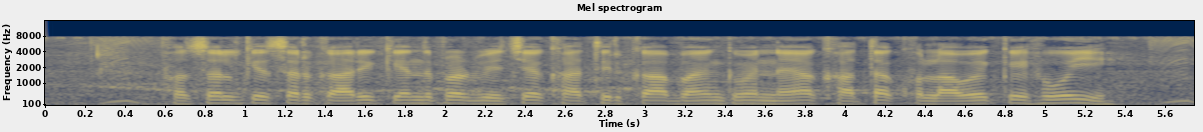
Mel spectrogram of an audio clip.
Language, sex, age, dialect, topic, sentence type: Bhojpuri, male, 25-30, Western, banking, question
